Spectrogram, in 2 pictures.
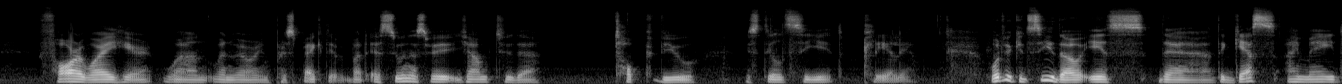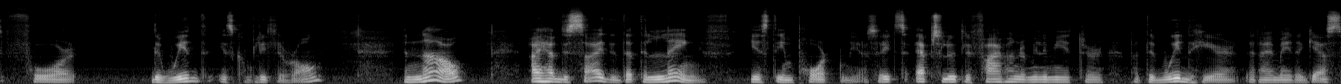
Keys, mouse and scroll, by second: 0.6 scroll up 1, 0.8 scroll down 1, 0.9-2.1 scroll down 1, 2.1 click, 3.2-3.6 scroll up 1, 3.7-4.9 scroll down 3, 6.1 click, 8.2 scroll up 1, 9.0-9.4 scroll down 1.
